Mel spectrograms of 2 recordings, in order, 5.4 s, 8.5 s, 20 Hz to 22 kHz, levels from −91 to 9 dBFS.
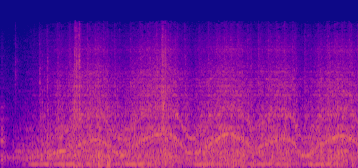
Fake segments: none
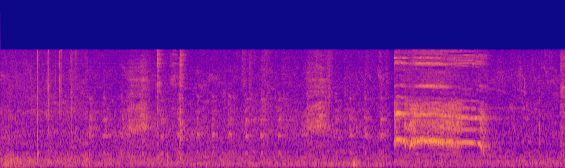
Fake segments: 0.0-2.6 (vocoder, Vocos); 5.9-7.4; 7.9-8.5

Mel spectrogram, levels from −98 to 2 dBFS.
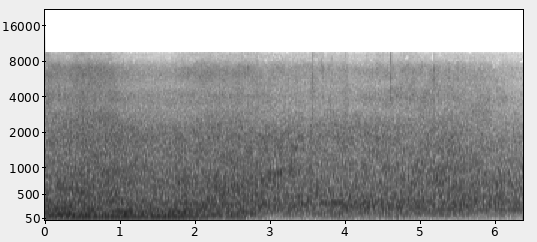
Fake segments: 3.4-4.0 (vocoder, Vocos)

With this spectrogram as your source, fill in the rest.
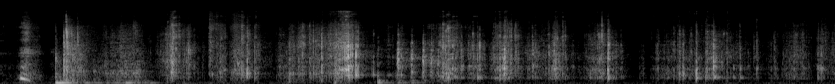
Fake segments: none

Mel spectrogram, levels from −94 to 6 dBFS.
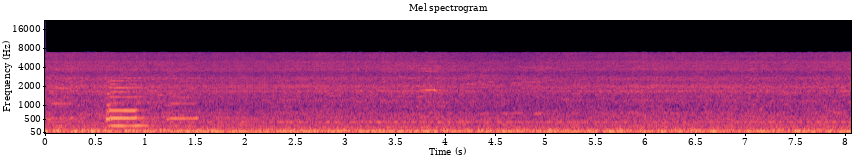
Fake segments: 1.7-2.3 (vocoder, Vocos)

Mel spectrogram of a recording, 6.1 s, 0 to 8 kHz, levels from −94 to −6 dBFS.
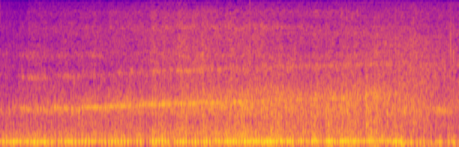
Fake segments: none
